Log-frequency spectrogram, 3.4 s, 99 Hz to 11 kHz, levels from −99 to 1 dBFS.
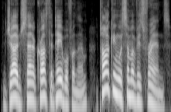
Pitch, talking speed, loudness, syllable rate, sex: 160 Hz, 245 wpm, -17 LUFS, 5.8 syllables/s, male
